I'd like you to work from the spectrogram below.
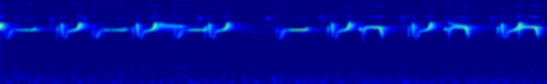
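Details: Forest-caught red-headed flowerpecker in a rapid run of about twelve high, squeaky, up-sweeping notes, closely spaced and slightly uneven in timing, with no other clear sounds.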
